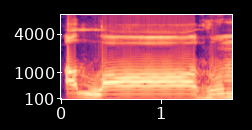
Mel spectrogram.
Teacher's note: تو اپ نے لام کو لمبا کرنا ہے · اپ نے لام کو لمبا کرنا ہے پڑھنا ہے کیسے اللہم میم کے اوپر اپ نے غنہ کرنا ہے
